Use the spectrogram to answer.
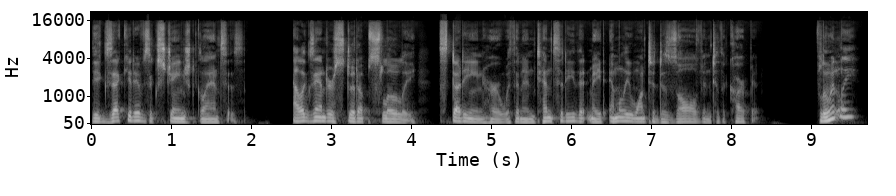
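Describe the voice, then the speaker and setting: A man narrates a dramatic story in a low, steady voice at normal speed. The sound is dry and close-miked, with no room sound at all.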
